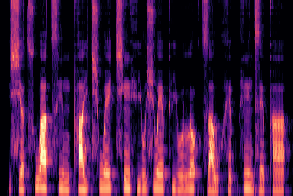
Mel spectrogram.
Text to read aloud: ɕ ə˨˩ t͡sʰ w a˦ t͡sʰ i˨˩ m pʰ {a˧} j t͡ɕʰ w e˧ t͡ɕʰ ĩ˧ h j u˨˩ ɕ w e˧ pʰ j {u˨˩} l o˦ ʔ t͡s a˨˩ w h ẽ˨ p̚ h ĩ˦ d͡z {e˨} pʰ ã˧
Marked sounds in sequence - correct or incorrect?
correct, correct, incorrect

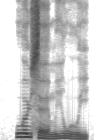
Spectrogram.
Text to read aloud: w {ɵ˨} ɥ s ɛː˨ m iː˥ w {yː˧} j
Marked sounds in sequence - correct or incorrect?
incorrect, incorrect

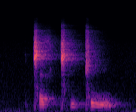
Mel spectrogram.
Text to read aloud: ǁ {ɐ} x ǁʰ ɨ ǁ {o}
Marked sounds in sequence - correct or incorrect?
correct, incorrect

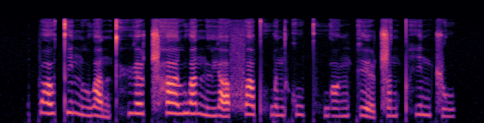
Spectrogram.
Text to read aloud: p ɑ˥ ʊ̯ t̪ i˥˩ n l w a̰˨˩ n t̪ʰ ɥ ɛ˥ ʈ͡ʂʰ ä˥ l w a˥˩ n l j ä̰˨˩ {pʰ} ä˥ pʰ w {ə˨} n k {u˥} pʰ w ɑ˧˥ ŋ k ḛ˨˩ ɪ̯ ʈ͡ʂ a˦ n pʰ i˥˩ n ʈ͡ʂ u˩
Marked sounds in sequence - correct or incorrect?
incorrect, correct, correct

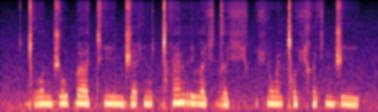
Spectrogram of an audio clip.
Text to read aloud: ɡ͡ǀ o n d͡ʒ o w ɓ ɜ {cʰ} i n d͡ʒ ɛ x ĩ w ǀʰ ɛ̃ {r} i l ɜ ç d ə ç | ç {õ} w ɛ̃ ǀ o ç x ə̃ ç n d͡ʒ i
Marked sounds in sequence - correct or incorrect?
correct, correct, correct

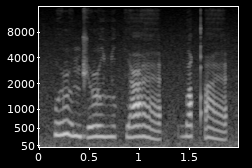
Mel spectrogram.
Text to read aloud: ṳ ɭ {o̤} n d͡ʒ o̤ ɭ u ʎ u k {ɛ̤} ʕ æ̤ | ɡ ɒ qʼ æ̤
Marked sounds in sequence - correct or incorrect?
incorrect, incorrect

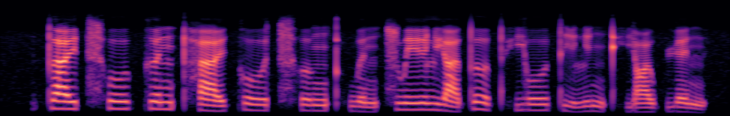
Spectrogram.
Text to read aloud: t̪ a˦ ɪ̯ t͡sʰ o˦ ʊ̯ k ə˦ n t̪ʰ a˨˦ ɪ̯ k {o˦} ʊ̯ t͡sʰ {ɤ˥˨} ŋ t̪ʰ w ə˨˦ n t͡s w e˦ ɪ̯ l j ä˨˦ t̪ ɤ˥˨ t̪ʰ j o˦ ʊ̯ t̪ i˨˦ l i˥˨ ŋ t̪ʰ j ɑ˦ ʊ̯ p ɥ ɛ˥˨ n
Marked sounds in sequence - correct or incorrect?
correct, incorrect

